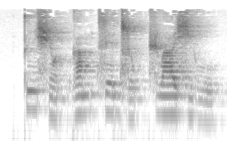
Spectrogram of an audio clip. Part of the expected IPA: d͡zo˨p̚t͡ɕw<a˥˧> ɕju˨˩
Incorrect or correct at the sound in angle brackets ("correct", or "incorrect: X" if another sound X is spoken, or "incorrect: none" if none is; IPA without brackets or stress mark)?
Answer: incorrect: a˧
